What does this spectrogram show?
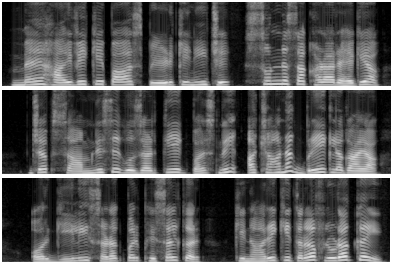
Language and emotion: Hindi, surprised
